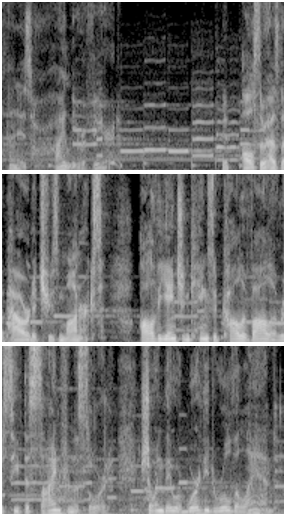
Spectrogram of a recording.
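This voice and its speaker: A man plays an eager, courteous envoy from a faraway world in a video game. His fairly low voice swings expressively with earnest pride, over clearly audible music. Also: natural voice. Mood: reverent storytelling. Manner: earnest, eager, formally polite. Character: earnest, proud male envoy from a distant planet. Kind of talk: scripted video game dialogue.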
